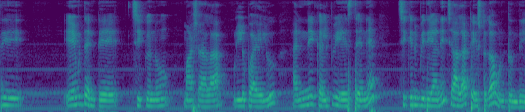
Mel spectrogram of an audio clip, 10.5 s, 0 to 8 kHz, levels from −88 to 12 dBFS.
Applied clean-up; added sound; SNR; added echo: none; Gunshot, gunfire; 15 dB; reverberation time 0.4 s.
